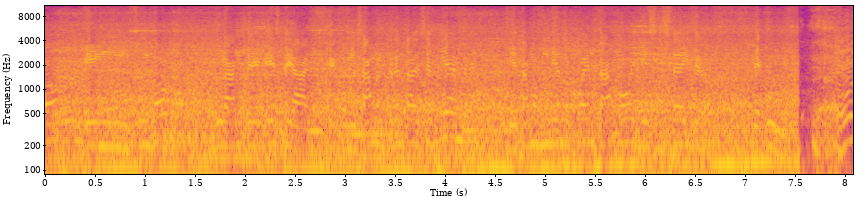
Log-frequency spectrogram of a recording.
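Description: Speech that cannot be made out, over a dense background of other voices and a steady low rumble. It cuts off abruptly near the end.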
